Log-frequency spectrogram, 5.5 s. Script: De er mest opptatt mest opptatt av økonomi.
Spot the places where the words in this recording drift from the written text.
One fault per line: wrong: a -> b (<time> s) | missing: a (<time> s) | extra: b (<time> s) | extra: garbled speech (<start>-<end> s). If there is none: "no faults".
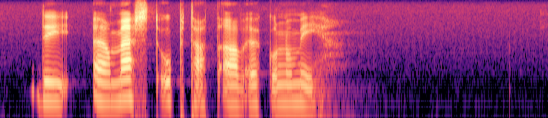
missing: mest opptatt (2.2 s)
